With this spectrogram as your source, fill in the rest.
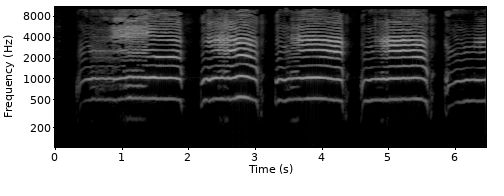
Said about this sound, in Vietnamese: Ồ, tiếng khóc oe oe của trẻ sơ sinh. Vâng, trong tiếng Nhật, từ để diễn tả âm thanh này là onya, onya.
